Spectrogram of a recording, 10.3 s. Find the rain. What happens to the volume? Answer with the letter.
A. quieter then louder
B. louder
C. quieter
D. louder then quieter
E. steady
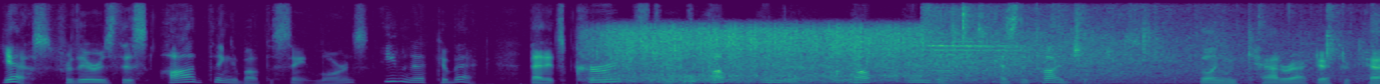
C.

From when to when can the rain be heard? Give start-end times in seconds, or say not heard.
4.3-10.3.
